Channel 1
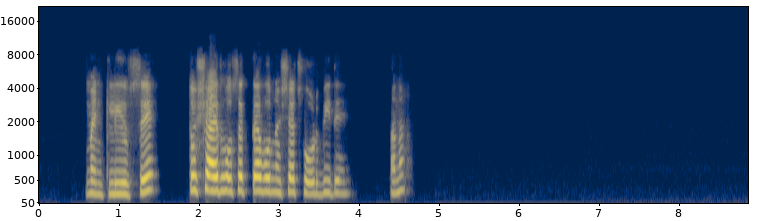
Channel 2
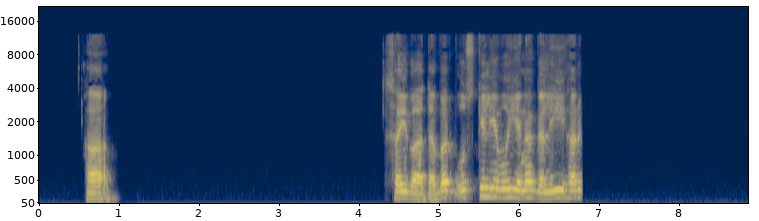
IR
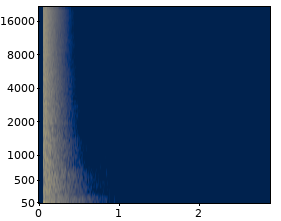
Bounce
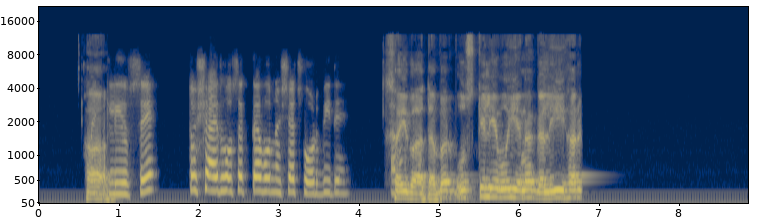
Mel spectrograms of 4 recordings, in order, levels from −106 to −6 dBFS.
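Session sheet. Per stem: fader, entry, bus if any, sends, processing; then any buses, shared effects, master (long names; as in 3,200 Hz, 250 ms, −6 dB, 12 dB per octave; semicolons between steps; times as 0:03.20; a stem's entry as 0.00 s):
−4.5 dB, 0.00 s, no send, mains hum 50 Hz, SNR 30 dB; hollow resonant body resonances 660/1,100 Hz, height 8 dB
0.0 dB, 0.00 s, no send, low-shelf EQ 210 Hz +7.5 dB; hum removal 119.9 Hz, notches 5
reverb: not used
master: brickwall limiter −19 dBFS, peak gain reduction 11 dB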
